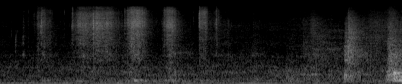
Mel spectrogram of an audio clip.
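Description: Handling noise while potting up an orchid: a run of short rustles and scrapes from hands moving a small plastic pot and potting material on a bubble-wrap-covered table, with one more rustle near the end.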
